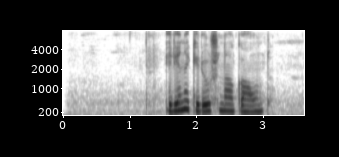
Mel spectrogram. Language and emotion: Russian, neutral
